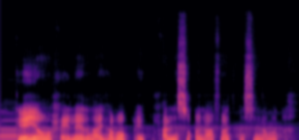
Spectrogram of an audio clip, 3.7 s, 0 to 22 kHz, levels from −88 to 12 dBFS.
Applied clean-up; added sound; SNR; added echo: neural mask model RNNoise.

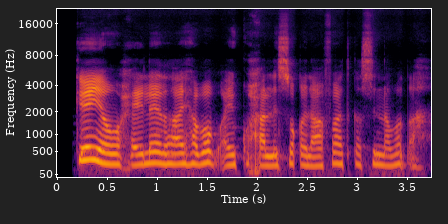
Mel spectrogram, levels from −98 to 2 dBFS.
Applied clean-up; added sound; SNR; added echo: none; none; none; none.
